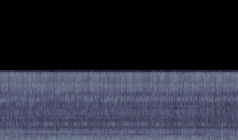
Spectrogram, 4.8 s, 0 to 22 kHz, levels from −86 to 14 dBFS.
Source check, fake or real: fake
